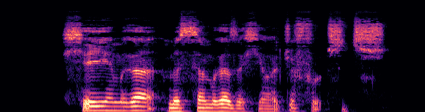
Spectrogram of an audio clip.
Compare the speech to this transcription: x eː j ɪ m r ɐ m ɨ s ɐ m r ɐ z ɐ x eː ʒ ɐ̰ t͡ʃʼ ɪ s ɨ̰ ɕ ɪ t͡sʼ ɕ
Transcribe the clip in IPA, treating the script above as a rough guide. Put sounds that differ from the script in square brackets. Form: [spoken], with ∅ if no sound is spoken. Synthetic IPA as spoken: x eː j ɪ m r ɐ m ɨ s ɐ m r ɐ z ɐ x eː [ʁ] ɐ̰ t͡ʃʼ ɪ [f] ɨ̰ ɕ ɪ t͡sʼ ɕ

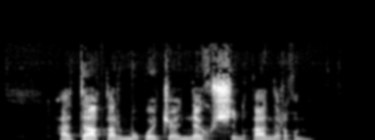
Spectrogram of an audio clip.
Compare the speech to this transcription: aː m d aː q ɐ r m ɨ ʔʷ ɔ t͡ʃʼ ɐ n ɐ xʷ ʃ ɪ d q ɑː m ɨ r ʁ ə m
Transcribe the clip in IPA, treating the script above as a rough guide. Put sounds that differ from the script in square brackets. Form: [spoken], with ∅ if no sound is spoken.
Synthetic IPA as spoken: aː [∅] d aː q ɐ r m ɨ ʔʷ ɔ t͡ʃʼ ɐ n ɐ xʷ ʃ ɪ [n] q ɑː [n] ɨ r ʁ ə m

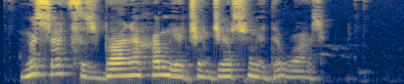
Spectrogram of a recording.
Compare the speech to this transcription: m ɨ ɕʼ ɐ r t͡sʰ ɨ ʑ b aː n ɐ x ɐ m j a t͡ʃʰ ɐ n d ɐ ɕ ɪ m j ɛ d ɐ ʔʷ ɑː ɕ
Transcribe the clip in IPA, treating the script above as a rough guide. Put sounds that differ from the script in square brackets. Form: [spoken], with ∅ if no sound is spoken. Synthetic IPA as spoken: m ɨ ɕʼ ɐ r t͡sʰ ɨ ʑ b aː n ɐ x ɐ m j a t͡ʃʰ ɐ n [d͡ʒ] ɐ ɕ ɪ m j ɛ d ɐ ʔʷ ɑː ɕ

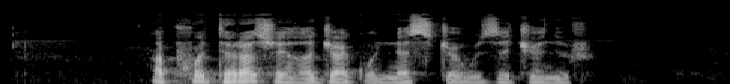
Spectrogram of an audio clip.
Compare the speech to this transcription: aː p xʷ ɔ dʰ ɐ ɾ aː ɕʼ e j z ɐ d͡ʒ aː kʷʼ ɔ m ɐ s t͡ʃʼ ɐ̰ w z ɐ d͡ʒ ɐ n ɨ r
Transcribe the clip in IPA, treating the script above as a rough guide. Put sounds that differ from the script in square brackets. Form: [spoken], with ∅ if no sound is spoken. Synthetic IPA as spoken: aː p xʷ ɔ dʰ ɐ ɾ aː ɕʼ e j [ʁ] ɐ d͡ʒ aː kʷʼ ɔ [n] ɐ s t͡ʃʼ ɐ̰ w z ɐ d͡ʒ ɐ n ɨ r

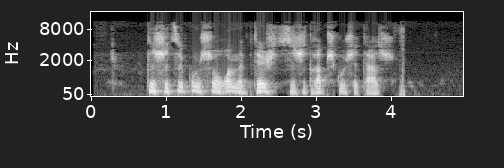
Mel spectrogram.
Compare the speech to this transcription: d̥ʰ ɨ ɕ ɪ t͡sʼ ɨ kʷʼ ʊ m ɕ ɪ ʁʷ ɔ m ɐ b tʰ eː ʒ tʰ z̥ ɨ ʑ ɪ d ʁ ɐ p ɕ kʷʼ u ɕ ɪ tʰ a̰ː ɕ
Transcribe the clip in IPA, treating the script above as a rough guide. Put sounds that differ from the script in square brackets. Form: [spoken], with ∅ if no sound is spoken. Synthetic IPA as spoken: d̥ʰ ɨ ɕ ɪ t͡sʼ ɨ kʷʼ ʊ m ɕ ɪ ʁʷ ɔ m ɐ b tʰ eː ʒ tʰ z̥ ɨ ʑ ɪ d ʁ ɐ p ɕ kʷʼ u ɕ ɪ tʰ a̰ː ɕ

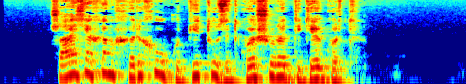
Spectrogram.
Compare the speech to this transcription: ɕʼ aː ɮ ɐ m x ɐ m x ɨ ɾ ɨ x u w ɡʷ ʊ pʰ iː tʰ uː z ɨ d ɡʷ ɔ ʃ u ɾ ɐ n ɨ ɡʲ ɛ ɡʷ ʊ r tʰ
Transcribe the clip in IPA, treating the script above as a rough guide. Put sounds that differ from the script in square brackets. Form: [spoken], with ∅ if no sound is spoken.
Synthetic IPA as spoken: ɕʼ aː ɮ ɐ [∅] x ɐ m x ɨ ɾ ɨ x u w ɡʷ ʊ pʰ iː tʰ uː z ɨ d ɡʷ ɔ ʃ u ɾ ɐ [d] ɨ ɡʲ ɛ ɡʷ ʊ r tʰ

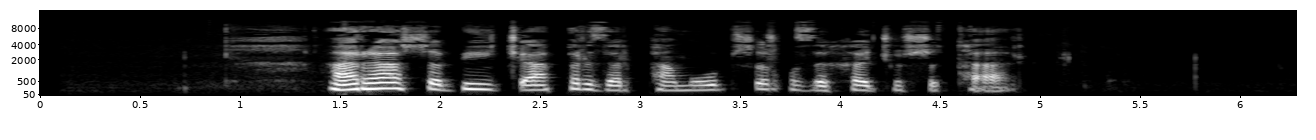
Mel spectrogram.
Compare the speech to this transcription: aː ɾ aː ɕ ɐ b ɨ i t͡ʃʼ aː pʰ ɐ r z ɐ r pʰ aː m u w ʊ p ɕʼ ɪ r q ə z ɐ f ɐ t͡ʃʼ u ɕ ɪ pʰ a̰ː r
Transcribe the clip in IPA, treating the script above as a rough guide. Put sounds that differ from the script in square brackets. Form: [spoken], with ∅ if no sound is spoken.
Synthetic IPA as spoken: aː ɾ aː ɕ ɐ b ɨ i t͡ʃʼ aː pʰ ɐ r z ɐ r pʰ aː m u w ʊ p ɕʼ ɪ r q ə z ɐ [x] ɐ t͡ʃʼ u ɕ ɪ [tʰ] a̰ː r

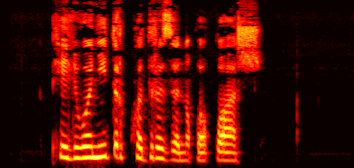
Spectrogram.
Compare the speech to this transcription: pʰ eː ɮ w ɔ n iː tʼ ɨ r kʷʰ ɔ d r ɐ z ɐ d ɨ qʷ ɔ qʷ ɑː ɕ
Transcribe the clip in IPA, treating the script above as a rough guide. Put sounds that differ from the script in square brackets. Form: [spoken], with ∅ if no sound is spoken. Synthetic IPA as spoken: pʰ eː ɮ w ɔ n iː tʼ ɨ r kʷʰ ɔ d r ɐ z ɐ [n] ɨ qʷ ɔ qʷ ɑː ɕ

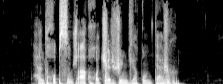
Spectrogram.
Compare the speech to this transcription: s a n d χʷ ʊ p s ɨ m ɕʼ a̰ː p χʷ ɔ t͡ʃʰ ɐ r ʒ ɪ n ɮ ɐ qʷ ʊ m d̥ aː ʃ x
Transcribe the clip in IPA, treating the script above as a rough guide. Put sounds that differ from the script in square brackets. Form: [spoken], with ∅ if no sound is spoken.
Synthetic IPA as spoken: [ħ] a n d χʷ ʊ p s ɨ m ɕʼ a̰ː [q] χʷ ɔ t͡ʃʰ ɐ r ʒ ɪ n ɮ ɐ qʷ ʊ m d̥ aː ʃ x

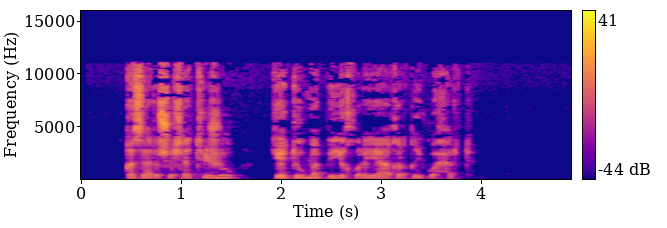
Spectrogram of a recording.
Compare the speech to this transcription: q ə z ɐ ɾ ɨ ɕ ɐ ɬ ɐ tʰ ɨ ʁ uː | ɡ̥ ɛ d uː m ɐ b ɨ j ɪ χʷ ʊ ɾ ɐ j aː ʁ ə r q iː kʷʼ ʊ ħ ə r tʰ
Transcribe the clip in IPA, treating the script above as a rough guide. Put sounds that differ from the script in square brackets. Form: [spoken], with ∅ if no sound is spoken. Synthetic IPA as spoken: q ə z ɐ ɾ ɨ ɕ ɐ ɬ ɐ tʰ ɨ [ʒ] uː | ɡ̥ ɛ d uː m ɐ b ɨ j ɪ χʷ ʊ ɾ ɐ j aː ʁ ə r q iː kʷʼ ʊ ħ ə r tʰ

